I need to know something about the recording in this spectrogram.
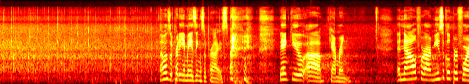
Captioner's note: cheering and applause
